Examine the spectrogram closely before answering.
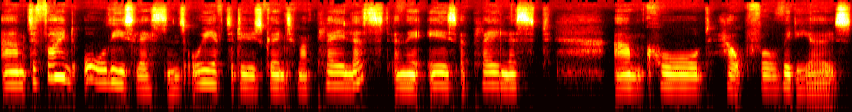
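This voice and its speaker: Soft-spoken, a woman talks at a fairly slow pace with a very deep, low pitch and a dark, mellow tone. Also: ordinary pitch variation. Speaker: psychic medium and tarot teacher. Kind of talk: tutorial.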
